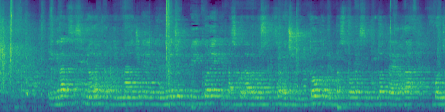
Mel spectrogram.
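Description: A group of men and women sing together in a large echoing hall.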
